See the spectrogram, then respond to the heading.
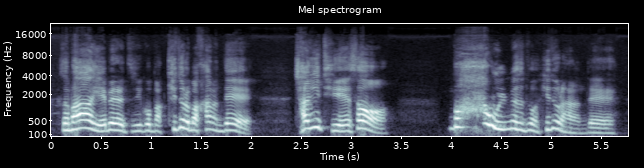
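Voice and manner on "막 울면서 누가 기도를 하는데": normal talking voice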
